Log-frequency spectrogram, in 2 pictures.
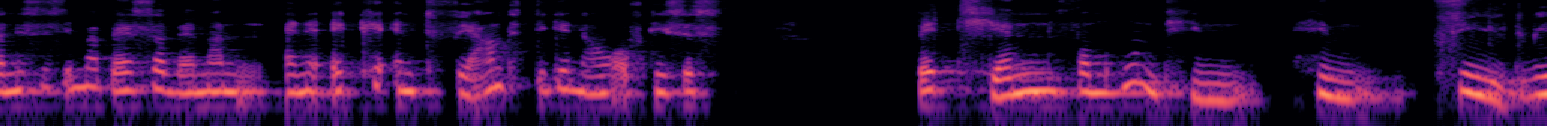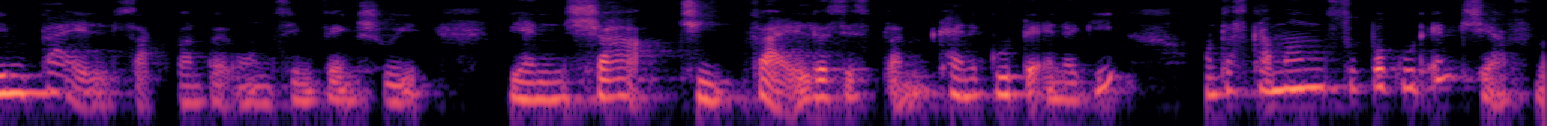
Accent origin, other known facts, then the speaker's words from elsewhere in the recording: Austria; bei uns in Österreich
